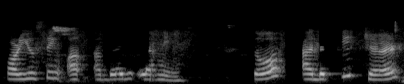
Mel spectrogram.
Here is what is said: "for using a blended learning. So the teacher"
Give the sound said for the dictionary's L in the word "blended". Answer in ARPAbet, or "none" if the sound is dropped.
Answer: none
